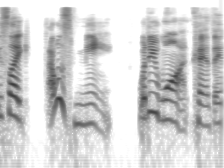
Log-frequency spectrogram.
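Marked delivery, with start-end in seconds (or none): 0.6-2.5 mildly challenging, a little defiant tone. Retelling a story, quoting an archer who admits shooting the horse: imitating a defiant archer. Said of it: "he gets a little defiant".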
